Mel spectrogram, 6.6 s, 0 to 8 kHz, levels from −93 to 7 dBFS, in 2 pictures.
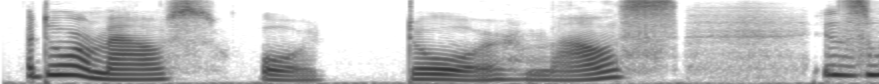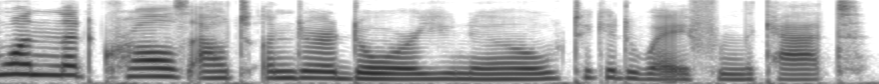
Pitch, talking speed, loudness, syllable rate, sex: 220 Hz, 180 wpm, -19 LUFS, 5.0 syllables/s, female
